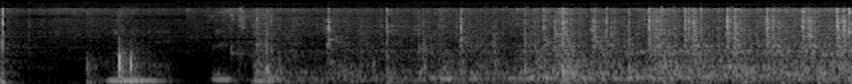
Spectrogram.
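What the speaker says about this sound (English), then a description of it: "I'm going to stitch down the edge of the binding here." A domestic sewing machine stitches down the folded edge of a V-neckline binding, running steadily and close at hand after a short stop-start, with a brief voice heard over the opening.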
